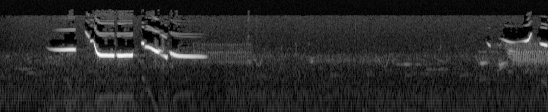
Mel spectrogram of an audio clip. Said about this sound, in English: Well, I want to give a sound to the bird in your title there, an eastern meadowlark. Here's a listen.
